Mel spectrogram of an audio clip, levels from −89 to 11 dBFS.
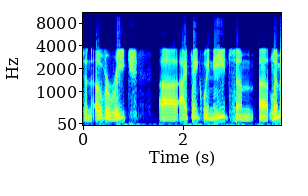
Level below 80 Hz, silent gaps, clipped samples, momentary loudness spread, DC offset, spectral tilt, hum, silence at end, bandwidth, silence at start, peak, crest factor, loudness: -62 dBFS; none; under 0.1%; 5 LU; under 0.1%; -5.5 dB/octave; none; 0 s; 9.8 kHz; 0 s; -8 dBFS; 18 dB; -26 LUFS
